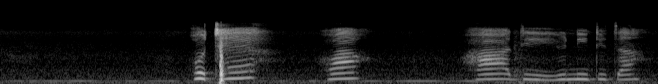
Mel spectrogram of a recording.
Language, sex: Southern Sotho, female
